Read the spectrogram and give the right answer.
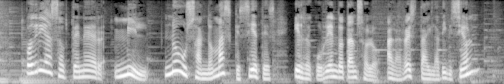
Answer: Sí, restando 777 a 7777 y dividiendo por 7 el resultado.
